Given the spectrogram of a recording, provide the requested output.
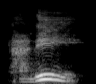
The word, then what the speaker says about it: ari: Cuando nosotros hablamos del Ari, siempre debemos entender que el Ari es un término que lleva tilde, ¿ya? Y en la última letra o en la última sílaba. Ari, ¿ya? Para afirmar una expresión. No puedo decir Ari, sino siempre voy a decir Ari, ¿ya?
